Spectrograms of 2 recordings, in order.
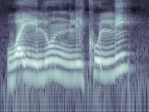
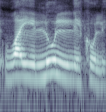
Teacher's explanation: Waylun lik will be waylul likulli. So join the tanween into the lam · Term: idgham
